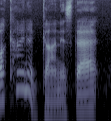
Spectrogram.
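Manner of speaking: soft, sugary-sweet, lilting sing-song voice. Acting out a question to a detective who has come back in, in Jodi's little sweet voice. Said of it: "goes in her little sweet voice".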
